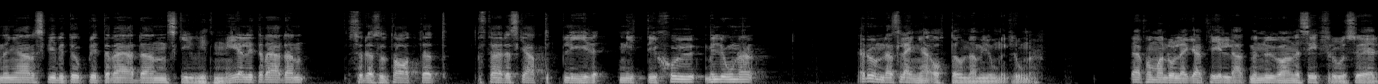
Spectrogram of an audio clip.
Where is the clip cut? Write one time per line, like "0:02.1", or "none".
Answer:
0:08.4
